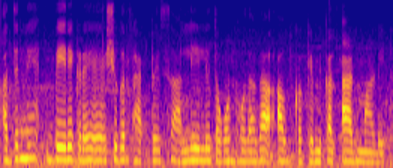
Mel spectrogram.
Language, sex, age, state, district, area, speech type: Kannada, female, 30-45, Karnataka, Vijayanagara, rural, spontaneous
